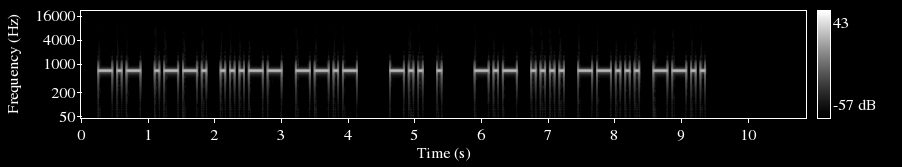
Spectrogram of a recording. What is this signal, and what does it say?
Morse code, heard as a keyed tone, about 17 wpm, 700 Hz. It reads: KP3Q DE KH7Z
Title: USA Callsign DE Callsign - 4 Characters - 17wpm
